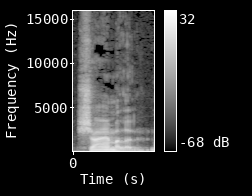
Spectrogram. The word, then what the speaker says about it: Shyamalan: Night, with an N like Knight of the Hunter, rather than Knigget, like Knight in Shining Armour, and Shyamalan, not Shyamalama Ding Dong.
